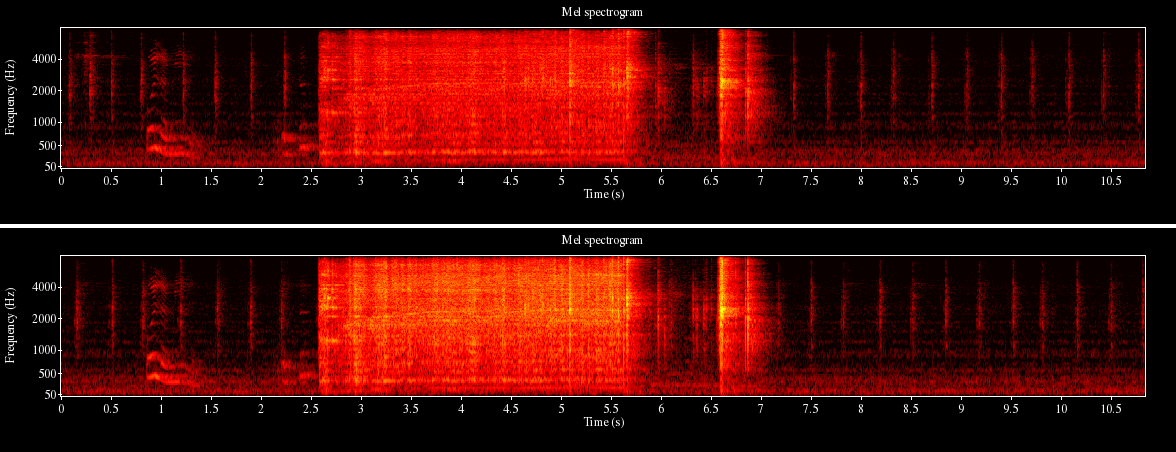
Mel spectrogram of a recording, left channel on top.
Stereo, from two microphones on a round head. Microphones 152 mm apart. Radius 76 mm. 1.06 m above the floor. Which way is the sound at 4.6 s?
35° right (ahead or behind).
